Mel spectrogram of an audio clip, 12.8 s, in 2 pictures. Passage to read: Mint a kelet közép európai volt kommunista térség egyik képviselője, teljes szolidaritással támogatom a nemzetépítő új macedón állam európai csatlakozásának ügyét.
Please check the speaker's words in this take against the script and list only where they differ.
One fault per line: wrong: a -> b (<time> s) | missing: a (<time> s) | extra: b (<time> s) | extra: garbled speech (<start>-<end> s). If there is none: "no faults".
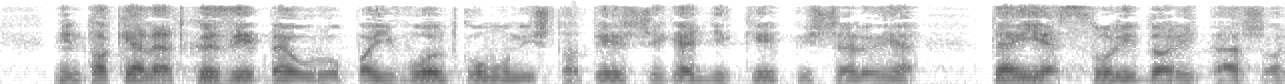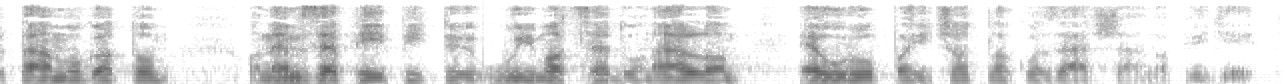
no faults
